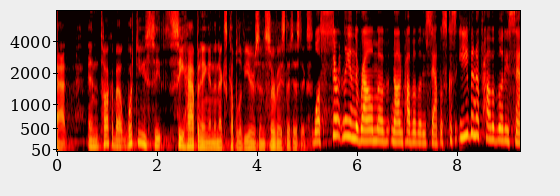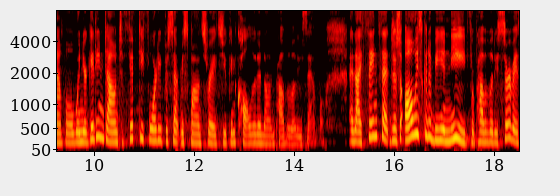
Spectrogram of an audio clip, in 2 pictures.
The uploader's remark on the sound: Live From the WSC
